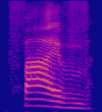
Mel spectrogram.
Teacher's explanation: I said 5 with a voiced V.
